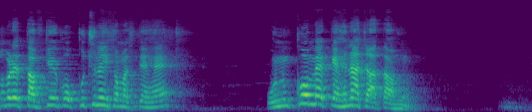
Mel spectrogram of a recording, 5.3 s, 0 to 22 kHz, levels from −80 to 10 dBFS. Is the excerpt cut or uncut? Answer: uncut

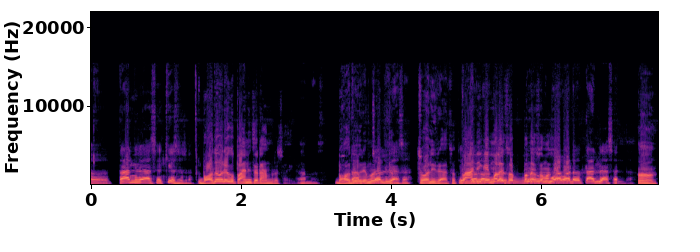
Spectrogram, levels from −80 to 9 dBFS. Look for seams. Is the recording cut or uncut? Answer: uncut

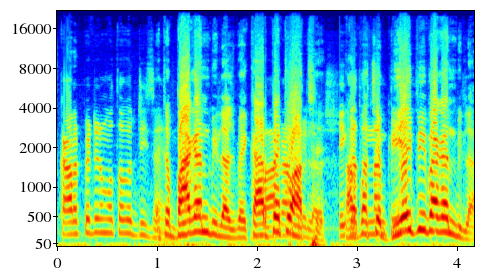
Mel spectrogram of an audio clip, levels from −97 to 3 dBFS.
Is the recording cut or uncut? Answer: cut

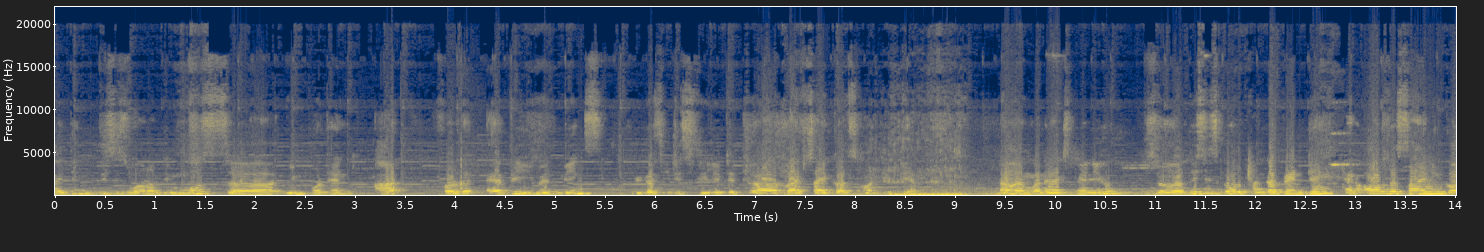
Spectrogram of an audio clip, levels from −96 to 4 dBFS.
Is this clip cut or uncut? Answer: uncut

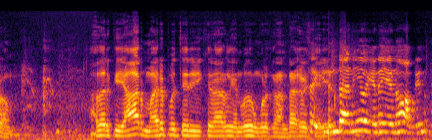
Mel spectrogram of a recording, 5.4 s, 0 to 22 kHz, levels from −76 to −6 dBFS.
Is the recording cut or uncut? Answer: cut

